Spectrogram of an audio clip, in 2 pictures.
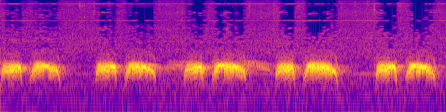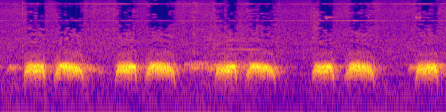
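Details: Decoy spotted dove repeating fast 'gù' coos meant to draw in wild doves, steady paired hollow notes at roughly one pair per second throughout, loud and clear.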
